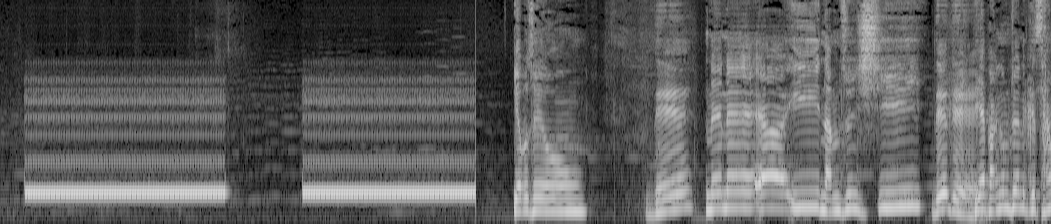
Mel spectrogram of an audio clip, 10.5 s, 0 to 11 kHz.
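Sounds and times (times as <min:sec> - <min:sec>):
phone line ringback tone: 0:00.2 - 0:02.3, 0:03.0 - 0:04.8
speech: 0:05.2 - 0:10.5.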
